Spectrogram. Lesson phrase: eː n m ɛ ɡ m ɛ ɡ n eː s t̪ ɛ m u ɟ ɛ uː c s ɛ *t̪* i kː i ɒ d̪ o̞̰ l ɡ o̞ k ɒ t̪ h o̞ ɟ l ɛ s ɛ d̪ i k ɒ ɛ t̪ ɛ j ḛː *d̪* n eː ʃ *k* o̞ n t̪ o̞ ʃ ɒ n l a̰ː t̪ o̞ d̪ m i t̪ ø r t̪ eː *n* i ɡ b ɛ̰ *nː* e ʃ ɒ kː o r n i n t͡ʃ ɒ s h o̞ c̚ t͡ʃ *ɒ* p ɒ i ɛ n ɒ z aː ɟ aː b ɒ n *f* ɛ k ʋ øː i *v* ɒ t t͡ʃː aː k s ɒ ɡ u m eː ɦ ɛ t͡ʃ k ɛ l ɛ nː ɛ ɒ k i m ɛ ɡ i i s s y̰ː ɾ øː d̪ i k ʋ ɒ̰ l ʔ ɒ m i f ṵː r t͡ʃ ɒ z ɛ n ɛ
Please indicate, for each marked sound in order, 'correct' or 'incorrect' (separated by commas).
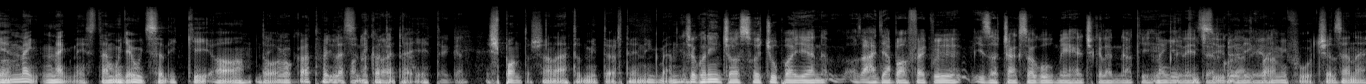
incorrect, incorrect, incorrect, correct, correct, incorrect, correct, incorrect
